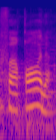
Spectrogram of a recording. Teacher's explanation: Harus jelas fa, angin yang berdesisnya lepas, fa, terus juga infitah dan istifal, lidah yang datar, terus mulut yang kebuka. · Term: huruf fa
